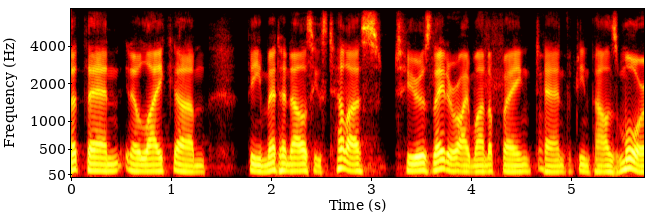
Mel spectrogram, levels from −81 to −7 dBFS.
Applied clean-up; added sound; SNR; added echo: none; none; none; none.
